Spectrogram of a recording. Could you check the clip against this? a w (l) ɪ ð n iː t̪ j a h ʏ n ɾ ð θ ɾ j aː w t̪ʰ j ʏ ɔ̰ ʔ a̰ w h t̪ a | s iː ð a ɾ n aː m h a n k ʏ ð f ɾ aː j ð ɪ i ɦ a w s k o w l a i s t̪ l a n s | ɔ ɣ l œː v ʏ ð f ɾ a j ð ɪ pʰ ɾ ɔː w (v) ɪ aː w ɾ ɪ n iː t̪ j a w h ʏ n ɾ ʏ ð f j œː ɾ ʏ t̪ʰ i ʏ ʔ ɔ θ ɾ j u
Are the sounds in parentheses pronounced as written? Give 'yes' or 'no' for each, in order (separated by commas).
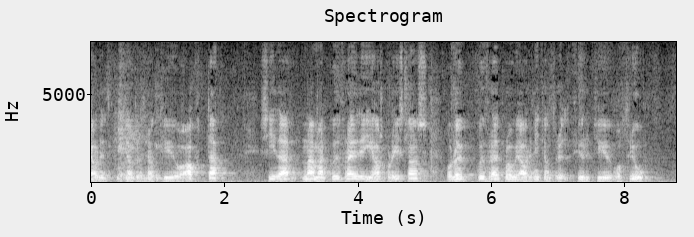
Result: no, yes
